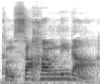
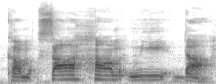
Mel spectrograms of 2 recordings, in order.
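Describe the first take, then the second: First: Slow "Kamsahamnida", kahm-sah-hahm-nee-dah; formal Korean thanks. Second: "Kamsahamnida" drawn out syllable by syllable; very slow demo. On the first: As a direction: model each syllable slowly. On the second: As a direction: stretch every syllable of "Kamsahamnida". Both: Shown as a demonstration. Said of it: "the more formal way of saying thank you".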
